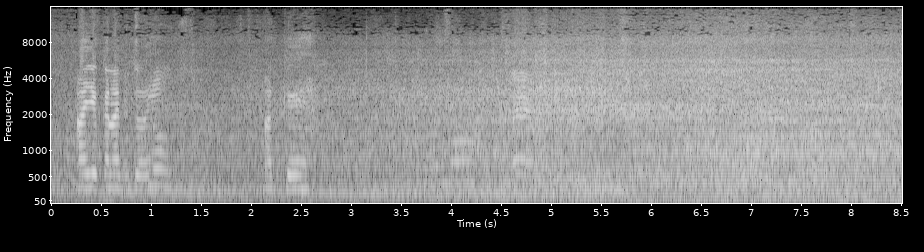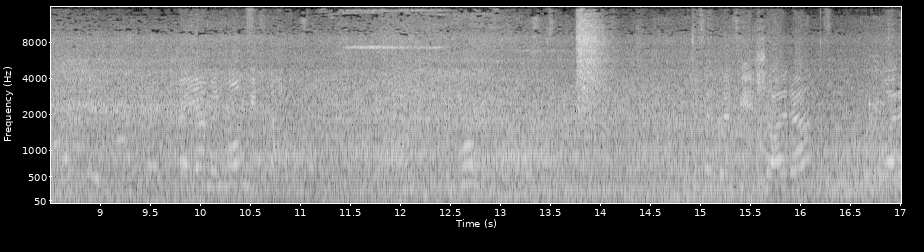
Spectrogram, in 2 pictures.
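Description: Traffic rumbles past close by on a busy road.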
